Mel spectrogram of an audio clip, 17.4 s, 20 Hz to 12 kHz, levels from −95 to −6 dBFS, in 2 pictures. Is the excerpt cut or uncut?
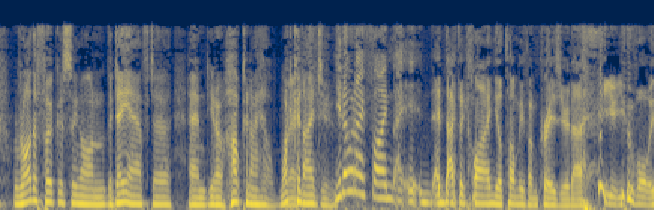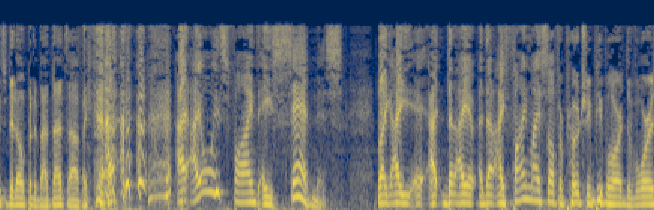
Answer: uncut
